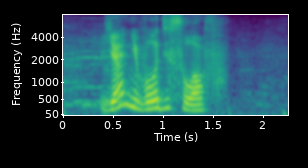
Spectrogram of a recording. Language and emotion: Russian, positive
